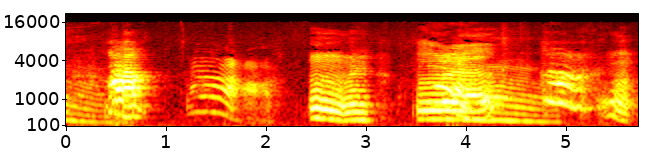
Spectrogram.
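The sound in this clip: A baby babbles and makes mouth noises in several separate bursts of high, sing-song vocalizing. The pitch glides up and down between short pauses, and a few sounds come close to squeals or giggles.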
